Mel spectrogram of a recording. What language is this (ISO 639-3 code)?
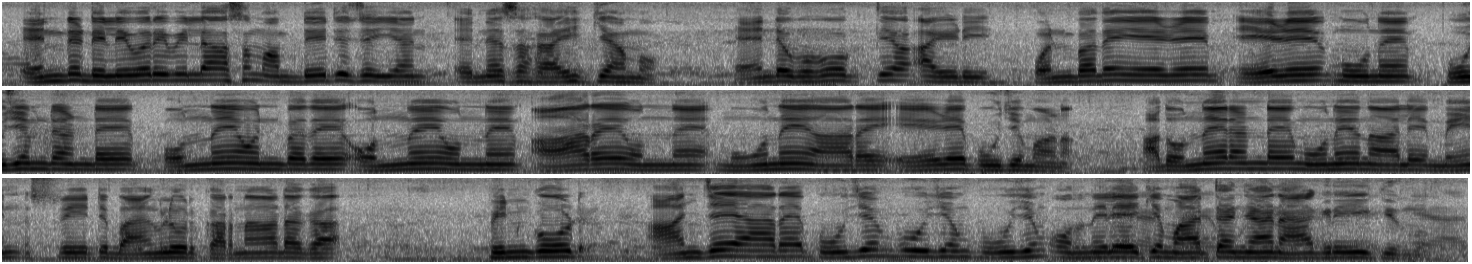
mal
